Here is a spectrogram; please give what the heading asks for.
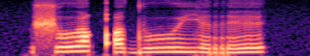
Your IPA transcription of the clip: ʃ ʊː qʼ ʊ d̪ uː j ɪ r ɪ

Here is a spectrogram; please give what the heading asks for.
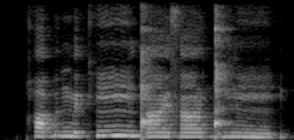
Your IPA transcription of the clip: qʰ a ɓ ɨ ŋ͡m e kʰ ĩː ǃʼ ãː ɪ̯ s ãː ʊ̯ ɡ͡ǃ i ŋ͡m ĩː ʔ

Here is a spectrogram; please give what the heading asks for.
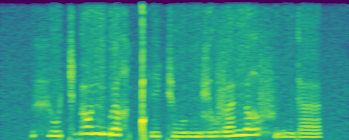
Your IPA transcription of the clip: ç uː˩ c ɡ ɑ˥ ŋ b ɛ˥ χ ǃʰ i˩ c w u˩ ŋ ʑ u˩ v æ˥ ŋ ɪ˥ ʁ f ḭ˩ ŋ ɡ æ˩

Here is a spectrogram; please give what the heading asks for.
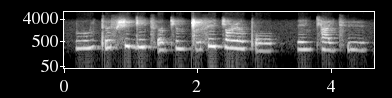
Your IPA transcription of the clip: l u˨˦ ʎ tʼ ø˧ s ʃ ə˦ ɟ e˦ j t͡sʼ ə˨ l cʰ ø˨ ʎ ɡ͡ǁ ə˨ s e˦ c ɔ˧ ɭ ə˧ l tʼ o˨ | e˨ ʎ cʰ a˨ j t͡sʼ y˨

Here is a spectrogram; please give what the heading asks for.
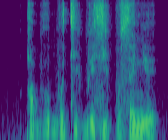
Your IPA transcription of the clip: q ɛ˧ bʱ ʊ˦ b o˨ tʲ o̰˨ b ḛ˧ sʲ o˧ p ʊ˨ s ɛ˧ ɲ ḛ˧

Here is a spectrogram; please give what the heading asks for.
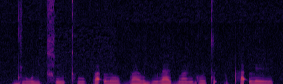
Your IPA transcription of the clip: d i˨ w i˨ t͡ɕʰ ĩ˨ kʰ u˨ p ä˦ ʔ l o˦ b a˦ ʊ̯ j i˨ l a˦˨ ɪ̯ b ã˨ ɡ o˦ ʊ̯ t ʊ˦ ʔ p i˦˨ pʰ ä˦ ʔ l e˦˨ ɪ̯

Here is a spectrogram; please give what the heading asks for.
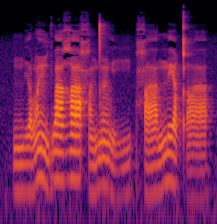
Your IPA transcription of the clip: m i˨ lˠ ĩ˥˧ ɡ w a˥ ʁ a˥ ħ ə̃˨˦ d̪ ə̃˥ l i˨˦ | ħ a˨˦ n̪ e˥˧ qʼ a˨

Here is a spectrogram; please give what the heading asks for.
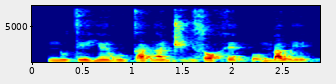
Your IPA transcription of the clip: n u˨ t e˨ j ɛ̃˨ w u˨ ɡ a˨˦ ɡ ã˧ d͡ʒ i˨ s ɔ˨˦ h ɛ˦˨ k͡p o˨˦ m a˦ w e˧

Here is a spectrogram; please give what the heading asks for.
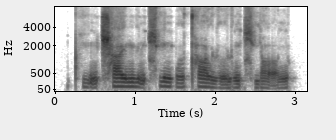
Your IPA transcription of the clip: pʰ ḭ˨˩ ŋ ʈ͡ʂʰ a˥ ɪ̯ m y̰˨˩ n t͡ɕʰ i˥˩ n p ɤ˧˥ t̪ʰ ɑ˥˩ ʊ̯ ɻ ɤ̰˨˩ ɻ ɤ˦ ŋ t͡ɕʰ j ɑ̰˨˩˦ ŋ

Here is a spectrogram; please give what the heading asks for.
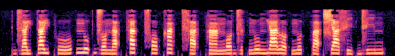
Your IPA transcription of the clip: d͡z a˨˩ j t̪ a˥˧ j pʰ o˨˦ | n̪ o˦ ʔ d͡z ɔ˨˩ n a˦ ʔ t̪ʰ a˦ t̚ t͡sʰ ɔ˧ kʰ ã˦ t̚ t͡sʰ a˨ ʔ pʰ ã˨˩ ŋ ɔ˧ d͡z ə˨ k̚ n̪ o˥˧ ŋ j a˦ l ɔ˨ t̚ n̪ o˦ t̚ p a˨ ʔ ɕ a˥˧ s i˨ ʔ d͡z i˦ m

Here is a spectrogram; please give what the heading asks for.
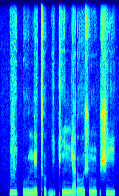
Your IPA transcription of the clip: v i˦ k͡p uː˨ n e˦ tʰ ʊ˦˨ ɡ͡b i˦ kʰ ĩ˨ ɲ a˨ ɾ oː˨˦ ʃ ũ˨ | ʃ i˦

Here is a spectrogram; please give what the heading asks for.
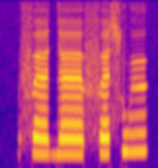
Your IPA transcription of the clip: f ɛː d ɛː f ɛ s w ʏ

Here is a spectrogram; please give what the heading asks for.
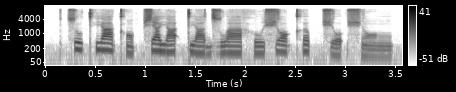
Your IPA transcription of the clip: t͡s u˥˧ t̪ʰ j a˥˧ kʰ ɔ̃˨ p̚ ɕ a˥˧ j a˦ ʔ t̪ j a˧ d͡z w a˧ h u˧ ɕ ɔ˥˧ kʰ ə˦ p̚ t͡ɕ o˨ ʔ ɕ ɔ̃˨˩ ŋ

